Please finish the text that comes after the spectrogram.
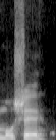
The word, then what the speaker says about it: Moshe: Moses and this you got that name Moshe and that's how you pronounce it in Hebrew but it is also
